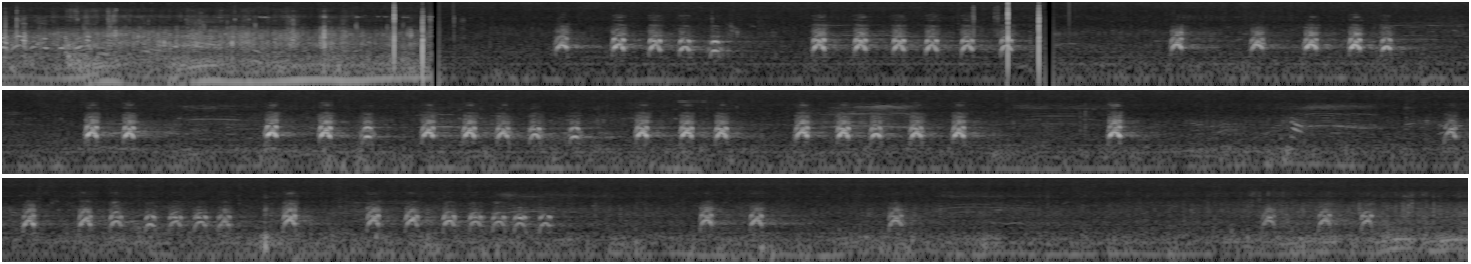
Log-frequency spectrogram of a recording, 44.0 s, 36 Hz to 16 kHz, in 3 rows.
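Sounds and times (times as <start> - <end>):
dog barking: 5.6 - 7.4, 8.1 - 10.3, 11.7 - 14.1, 15.5 - 16.3, 17.3 - 24.6, 25.8 - 26.2, 29.1 - 35.0, 36.4 - 37.2, 38.2 - 38.6, 42.0 - 43.2.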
